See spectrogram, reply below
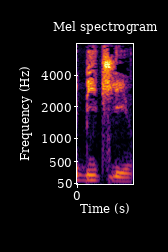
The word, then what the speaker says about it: Bitly: Euh, je sais pas comment tu le prononces, mais oui, oui, c'est Bitly, ouais.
